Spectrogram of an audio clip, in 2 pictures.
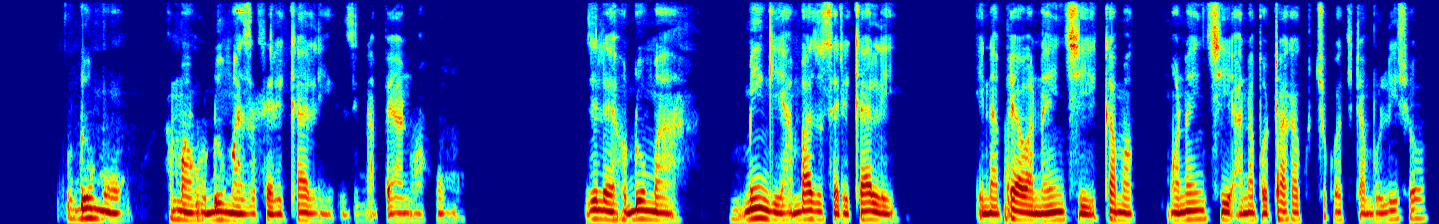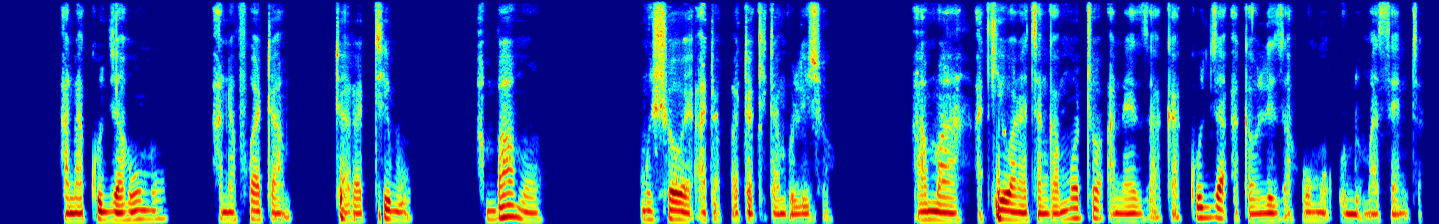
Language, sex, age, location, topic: Swahili, male, 18-24, Kisumu, government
